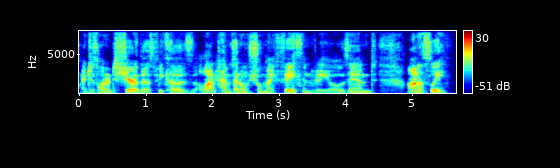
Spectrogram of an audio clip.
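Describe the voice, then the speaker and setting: Middle-aged man, fairly low pitch, raspy husky tone, halting reflective delivery, slightly numb-mouthed articulation, personal vlog. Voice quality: slightly altered articulation from facial numbness. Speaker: YouTuber and podcaster. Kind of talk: candid personal vlog, unscripted.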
